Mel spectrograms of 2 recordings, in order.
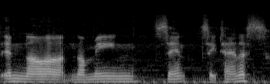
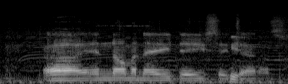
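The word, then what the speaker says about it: In Nomine Satanas: In Nomine Satanis. Am I saying that right? In nomine de Satanis. Yeah. There's no day in there, just in nomine.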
